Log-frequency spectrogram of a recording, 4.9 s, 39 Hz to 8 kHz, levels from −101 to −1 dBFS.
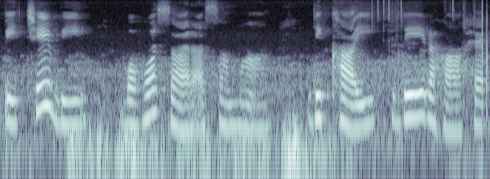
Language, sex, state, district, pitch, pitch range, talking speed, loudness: Hindi, female, Punjab, Pathankot, 215 Hz, 190-235 Hz, 110 wpm, -17 LUFS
